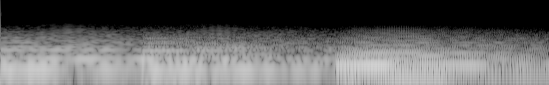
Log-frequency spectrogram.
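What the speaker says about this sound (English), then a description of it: "For some ambience I want to add this static rumble preset from the Saffron Bank." A static rumble ambience preset from a synth bank, heard as a low droning tone with harmonic layers that shifts pitch twice, sustained and fairly soft with no voices.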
